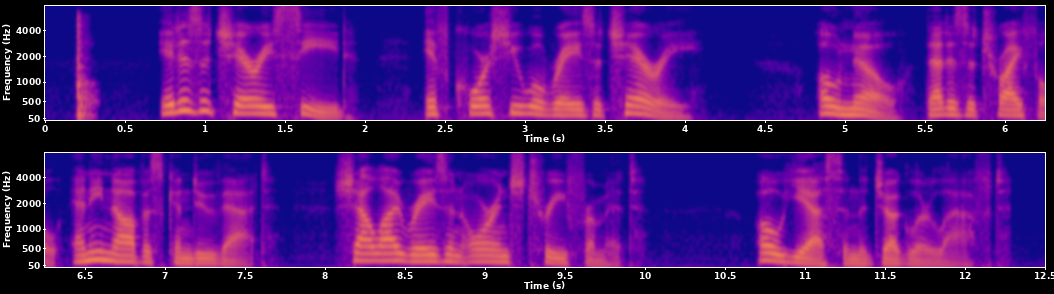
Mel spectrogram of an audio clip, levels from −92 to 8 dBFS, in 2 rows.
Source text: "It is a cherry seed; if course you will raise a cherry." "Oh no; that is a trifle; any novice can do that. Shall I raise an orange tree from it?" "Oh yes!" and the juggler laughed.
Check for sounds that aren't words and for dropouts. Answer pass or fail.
fail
